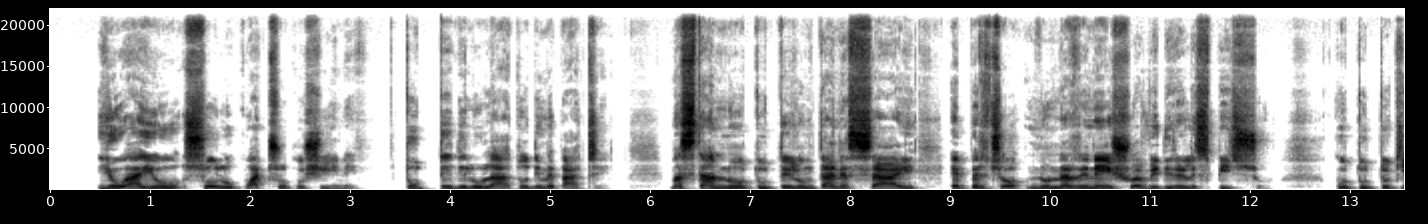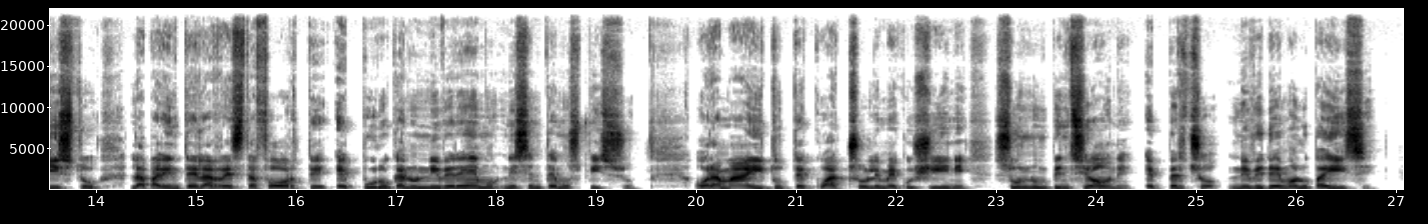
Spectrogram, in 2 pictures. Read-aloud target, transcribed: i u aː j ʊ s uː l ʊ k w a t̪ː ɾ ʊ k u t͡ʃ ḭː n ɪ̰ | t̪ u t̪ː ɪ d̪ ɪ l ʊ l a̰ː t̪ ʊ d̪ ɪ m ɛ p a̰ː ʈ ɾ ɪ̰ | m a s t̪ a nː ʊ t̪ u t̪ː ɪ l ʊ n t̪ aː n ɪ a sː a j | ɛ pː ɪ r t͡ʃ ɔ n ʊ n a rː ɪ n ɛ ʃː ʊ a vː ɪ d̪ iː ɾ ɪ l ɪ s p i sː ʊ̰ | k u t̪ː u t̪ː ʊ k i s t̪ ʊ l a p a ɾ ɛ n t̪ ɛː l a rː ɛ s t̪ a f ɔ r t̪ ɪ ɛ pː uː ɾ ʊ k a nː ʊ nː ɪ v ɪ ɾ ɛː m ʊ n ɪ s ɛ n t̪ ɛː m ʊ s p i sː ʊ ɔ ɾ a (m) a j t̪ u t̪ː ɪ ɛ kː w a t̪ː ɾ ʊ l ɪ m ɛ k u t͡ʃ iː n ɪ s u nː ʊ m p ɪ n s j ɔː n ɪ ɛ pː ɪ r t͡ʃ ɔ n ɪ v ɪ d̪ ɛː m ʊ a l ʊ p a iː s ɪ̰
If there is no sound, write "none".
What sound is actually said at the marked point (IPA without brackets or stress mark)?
m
